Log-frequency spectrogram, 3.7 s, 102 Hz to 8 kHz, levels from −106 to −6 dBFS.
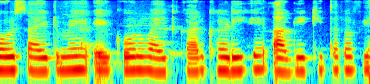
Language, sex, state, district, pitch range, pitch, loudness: Hindi, female, Haryana, Charkhi Dadri, 200-210 Hz, 210 Hz, -19 LUFS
